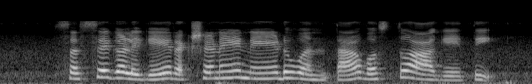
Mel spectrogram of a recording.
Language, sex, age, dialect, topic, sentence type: Kannada, female, 36-40, Dharwad Kannada, agriculture, statement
